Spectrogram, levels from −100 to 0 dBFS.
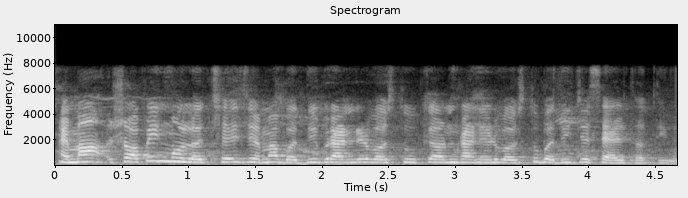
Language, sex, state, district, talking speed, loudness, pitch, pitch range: Gujarati, female, Gujarat, Gandhinagar, 230 wpm, -16 LUFS, 245 Hz, 235-265 Hz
